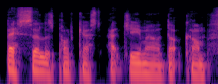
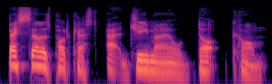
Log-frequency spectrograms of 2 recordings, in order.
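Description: First: Said in the usual way. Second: Careful slow email read-out; slow dictation. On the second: Shown as a demonstration. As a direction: say bestsellerspodcast at gmail dot com slowly, each part spaced out. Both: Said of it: "you can get in touch".

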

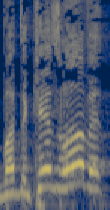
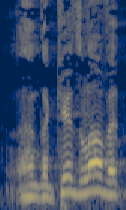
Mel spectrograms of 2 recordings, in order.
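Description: First: Love it called out loud and high, falling; loud emphatic. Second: Said in the usual way. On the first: Real, not acted. Preacher shouting to the congregation, loud emphatic. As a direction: punch the word love with a big falling shout.

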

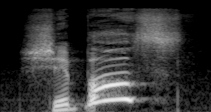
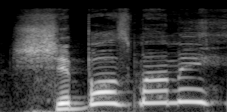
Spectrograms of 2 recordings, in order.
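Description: First: Put-on very high little-kid question; sweet innocent child. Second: Put-on high-pitched little-kid query, rising; innocent questioning child. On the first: Child innocently echoing mom's curse, sweet innocent voice. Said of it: "in the sweetest, most innocent voice". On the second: Little Harper asking mommy about the word, innocent questioning voice. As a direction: ask it like a puzzled small child. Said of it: "it was in question form".

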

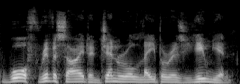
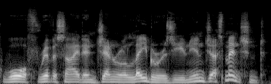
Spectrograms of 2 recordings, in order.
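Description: First: Gatekeeper naming the union, WHARF stressed, falling; Cockney gatekeeper. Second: Said in the usual way. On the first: Acted. Gatekeeper telling a stranger the union's full name. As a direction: say "Wharf" with weight like a gate man reciting the rules.

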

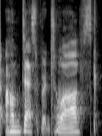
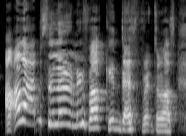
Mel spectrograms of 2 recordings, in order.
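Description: First: Said in the usual way. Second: Higher, insistent emphasis on ABSOLUTELY FUCKING; emphatic escalation. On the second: Real, not acted. Host confessing nosiness to listeners, emphatic escalation. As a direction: heighten "absolutely fucking desperate" with a raised pitch.

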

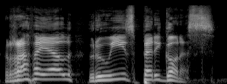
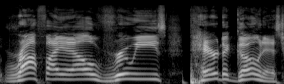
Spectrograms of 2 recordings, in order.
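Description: First: Spanish name with rolled R; Spanish accent. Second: Spanish name in flat American gringo sounds; slow, Americanized gringo pronunciation of the name; gringo accent. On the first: Host showing how he wants to say the name, Spanish accent. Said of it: "You wanna say". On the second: Host showing how he doesn't want to say it, gringo accent. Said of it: "don't wanna sound like a gringo". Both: Shown as a demonstration.

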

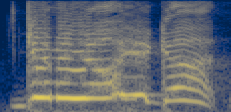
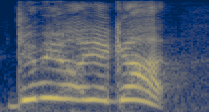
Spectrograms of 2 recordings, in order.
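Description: First: Very high, full-volume yell; hammed-up interrogator's all-out shout; mimicked movie scream. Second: Very high, raised-voice outburst; sudden high demand, short of full volume; mimicked movie scream. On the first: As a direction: scream it out of nowhere at a suspect. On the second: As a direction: imitate an interrogator bursting out. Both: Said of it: "out of nowhere screams at him".

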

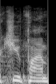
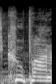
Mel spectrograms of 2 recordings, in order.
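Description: First: "coupon" said CUE-pon; first syllable of "coupon" like cue. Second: "coupon" said COO-pon; first syllable of "coupon" like coo. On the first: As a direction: say "coupon" with a y-glide before the oo. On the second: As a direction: say "coupon" with a plain oo, no y sound. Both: Shown as a demonstration. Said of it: "I don't know if it's coupon or coupon".

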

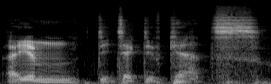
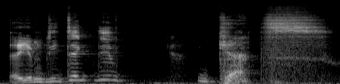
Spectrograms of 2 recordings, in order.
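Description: First: Slow, measured French accent. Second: High-pitched French accent. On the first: Comedian demonstrates his French detective for the listener, slow French accent. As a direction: try out an authoritative French detective voice. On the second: Comedian tries the detective line a second way, high French accent. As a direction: pitch the French detective way up, pausing before the name. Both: Shown as a demonstration. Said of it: "go with the French accent".

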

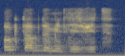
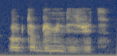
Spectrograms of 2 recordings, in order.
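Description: No difference in how they are said.

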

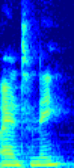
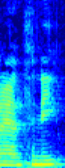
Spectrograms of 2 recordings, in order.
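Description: First: "Antony" with a plain T; T pronunciation. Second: "Anthony" with a TH in the middle; TH pronunciation. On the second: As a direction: say "Anthony" with th as in thin. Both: Shown as a demonstration. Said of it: "depending on".

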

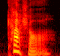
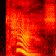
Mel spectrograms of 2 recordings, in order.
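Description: First: Extra "ah" on the end of Casha; mispronounced Casha. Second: Said in the usual way. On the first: Retold or imitated. Patient copying speech therapist, Casha gaining an extra syllable. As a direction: say Casha with an added open vowel. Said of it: "And she's going". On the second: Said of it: "he's saying things like".

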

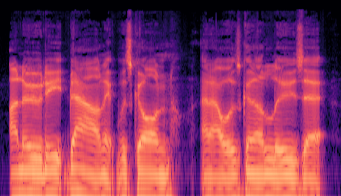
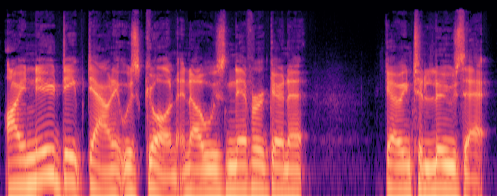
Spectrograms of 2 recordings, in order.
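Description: First: Lightly put-on Geordie accent. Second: Lightly put-on Norfolk country accent; comic attempt at a Norfolk accent; Hot Fuzz voice. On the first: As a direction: read it in a rough attempt at Geordie. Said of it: "I don't know why he's a Geordie". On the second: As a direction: read the quote in mock Norfolk. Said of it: "Hot Fuzz voice".

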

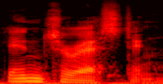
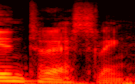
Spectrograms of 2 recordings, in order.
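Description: First: Said in the usual way. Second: "interesting" said with a sudden Irish lilt; Irish accent on the last word. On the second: Acted. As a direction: slip into Irish only on "interesting". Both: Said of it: "the accent just on the final word".

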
